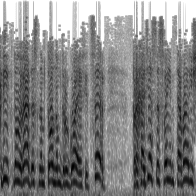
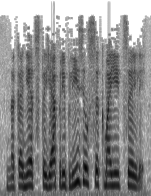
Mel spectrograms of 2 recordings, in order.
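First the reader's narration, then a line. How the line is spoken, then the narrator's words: Quiet speech. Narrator (Russian): проговорил тихо один из сеньоров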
